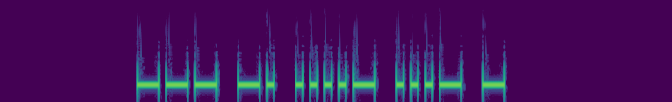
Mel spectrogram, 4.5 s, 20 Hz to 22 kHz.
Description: Morse code, heard as a keyed tone, about 25 wpm, 700 Hz. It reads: ON4VT
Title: Call Signs Repeated 3x - 25wpm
